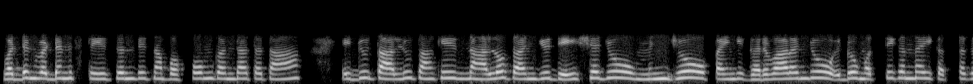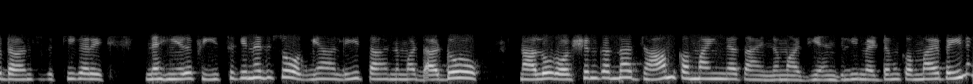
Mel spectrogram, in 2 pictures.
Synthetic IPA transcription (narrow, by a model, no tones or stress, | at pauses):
ʋɐɗənɪ̆ʋɐɗənɪ̆sʈeːzənɪ̆t̪̬et̪ɐʋ̤ãpɐɾfɔːɾmkɐ̃nd̪at̪ɐt̪ɐʋ̤ã | ɪɗjũt̪aːljũt̪ɐʋ̤ãkʰenaːlot̪ɐʋə̃ɲd͡ʑod̪eːʃə̆d͡ʑoːmʊ̃ɦɪ̃ɲd͡ʑʱopɐ̃ɦɪ̃ɲd͡ʑeɡʱɐɾʋaːɾənɪ̆d͡ʑoːɪɗʱomɐt̪ekɐ̃nd̪aːɦiːkɐt̪ːəkɖãːnssɪkʰikɐɾe | nɐɦĩːəɾfiːskʰeːnɐɗɪsoɐɠijãɐlit̪ɐãɪnə̆mãɗaːɖʱo | naːloɾɔːʃənkɐ̃nd̪ad͡ʑaːmkɐmaːĩːn̆d̪at̪ɐãɦɪnə̆mãːd͡ʑiːɐ̃ɲd͡ʑʱɪlimɛːɖəmkɐmaːepɐiːnɪ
